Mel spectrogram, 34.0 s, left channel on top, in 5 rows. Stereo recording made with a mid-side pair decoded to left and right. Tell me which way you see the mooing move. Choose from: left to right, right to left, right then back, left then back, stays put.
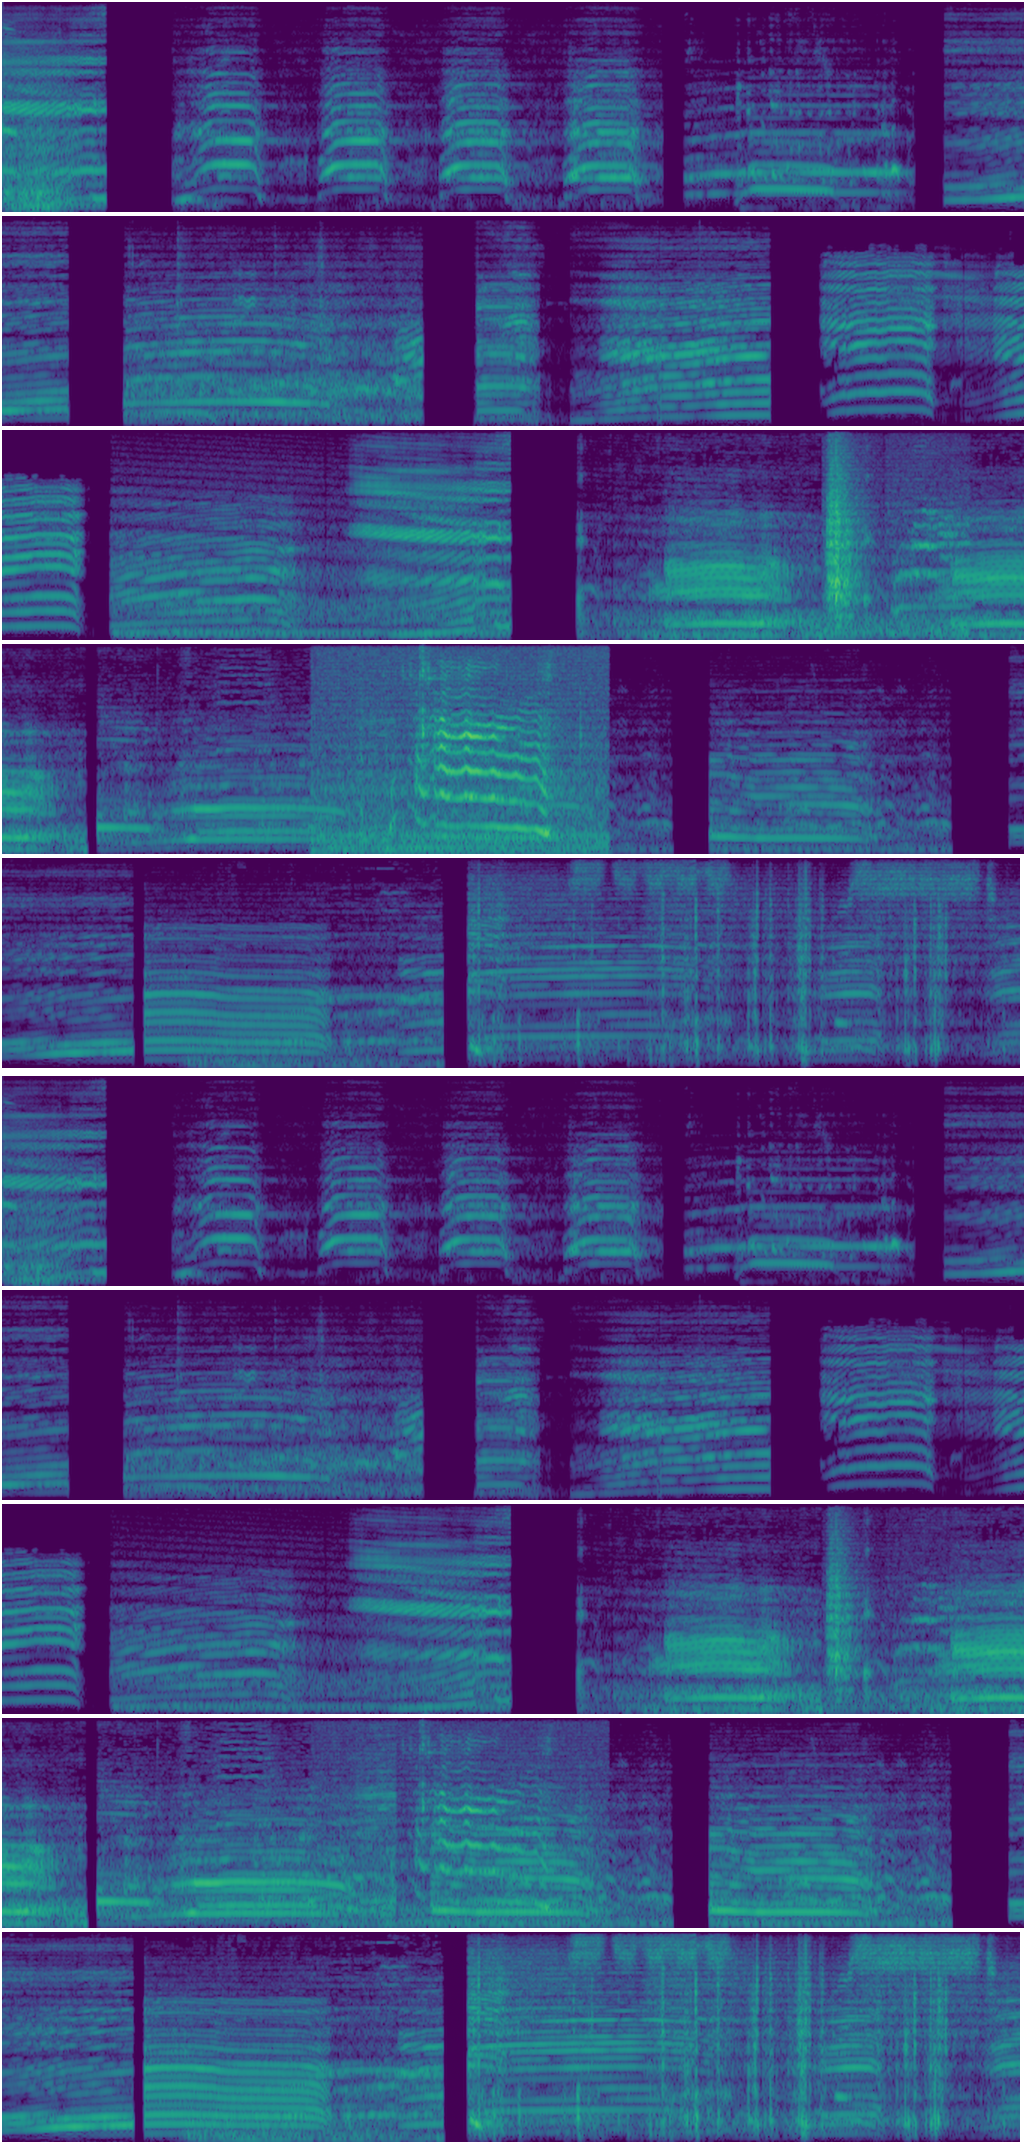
left to right.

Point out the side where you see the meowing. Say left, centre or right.
left.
